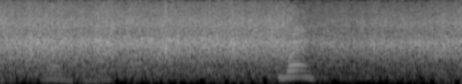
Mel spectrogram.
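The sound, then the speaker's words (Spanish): A church audience applauds with steady clapping while a voice speaks over it; the applause eases slightly in volume near the end. “Un aplauso al Señor.”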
